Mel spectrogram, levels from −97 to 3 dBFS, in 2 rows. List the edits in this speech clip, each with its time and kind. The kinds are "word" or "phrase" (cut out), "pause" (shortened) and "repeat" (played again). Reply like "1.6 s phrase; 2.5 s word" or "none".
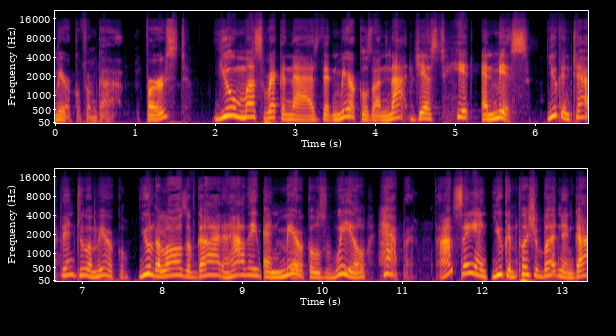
7.9 s word; 9.2 s word; 11.6 s word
